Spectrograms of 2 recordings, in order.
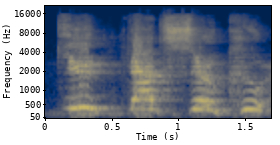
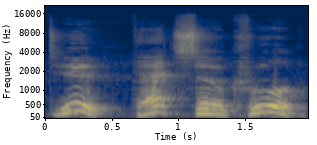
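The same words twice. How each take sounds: First: High, loud "Dude, that's so cool"; excited gush. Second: Slow cool delivery. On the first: Fan meeting the musician he loves, excited high gush. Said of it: "Actually, no, that was him". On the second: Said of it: "I actually don't remember how I said it". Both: Retold or imitated.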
